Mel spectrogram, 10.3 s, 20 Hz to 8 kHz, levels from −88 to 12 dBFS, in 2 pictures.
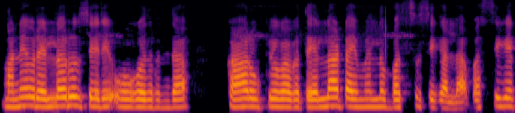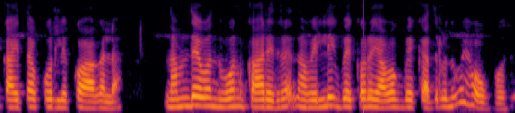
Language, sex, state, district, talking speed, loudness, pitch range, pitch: Kannada, female, Karnataka, Shimoga, 130 wpm, -16 LUFS, 195-210 Hz, 200 Hz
